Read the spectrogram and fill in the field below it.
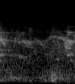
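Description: Chickens cluck inside a chicken house, a brief close burst of clucking over a faint background.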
